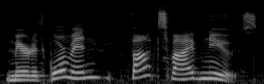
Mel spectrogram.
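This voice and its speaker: A woman's voice: high-pitched, animated, slow, fairly bright tone. An American woman narrating a scripted news report as a reporter.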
